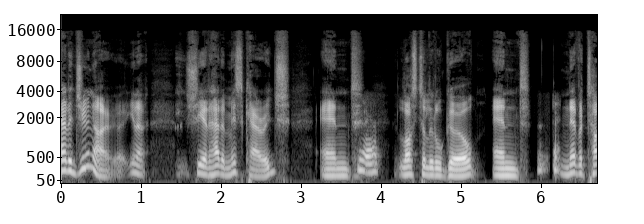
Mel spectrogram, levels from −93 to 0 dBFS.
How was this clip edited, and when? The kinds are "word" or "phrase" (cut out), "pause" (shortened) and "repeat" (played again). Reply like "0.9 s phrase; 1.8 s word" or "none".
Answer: 1.4 s word; 5.3 s pause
